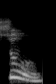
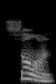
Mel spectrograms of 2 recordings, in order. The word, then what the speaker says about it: soon: La pronunciación de esto es soon, no es son, es soon, okay?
